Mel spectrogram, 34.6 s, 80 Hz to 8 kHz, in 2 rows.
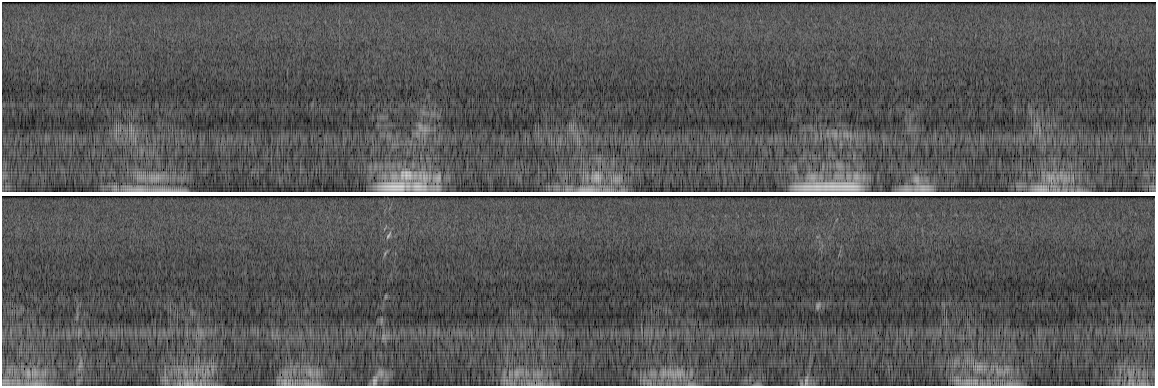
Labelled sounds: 1.5	1.9	humpback whale, 0.97 to 1.2 kHz
5.6	6.5	humpback whale, 0.94 to 1.2 kHz
12.0	12.8	humpback whale, 0.91 to 1.2 kHz

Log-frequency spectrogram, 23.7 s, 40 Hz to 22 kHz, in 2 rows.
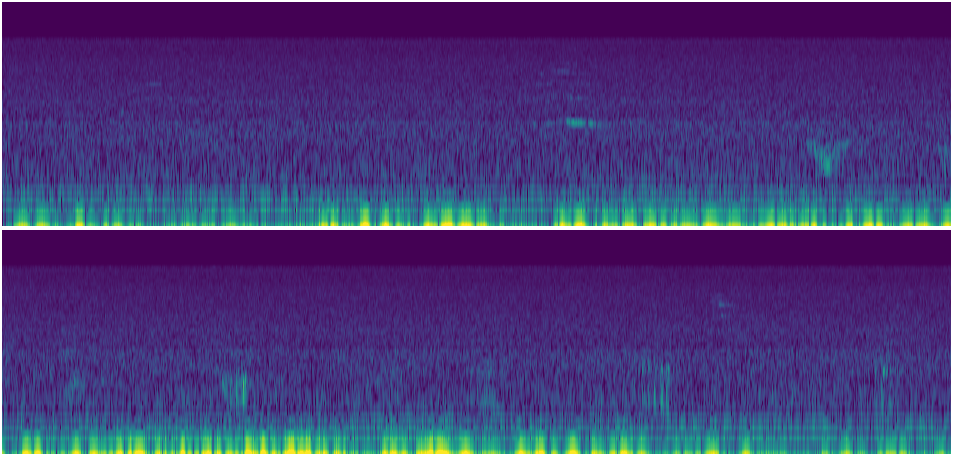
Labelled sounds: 6.9	7.2	humpback whale, 2.9 to 3.1 kHz

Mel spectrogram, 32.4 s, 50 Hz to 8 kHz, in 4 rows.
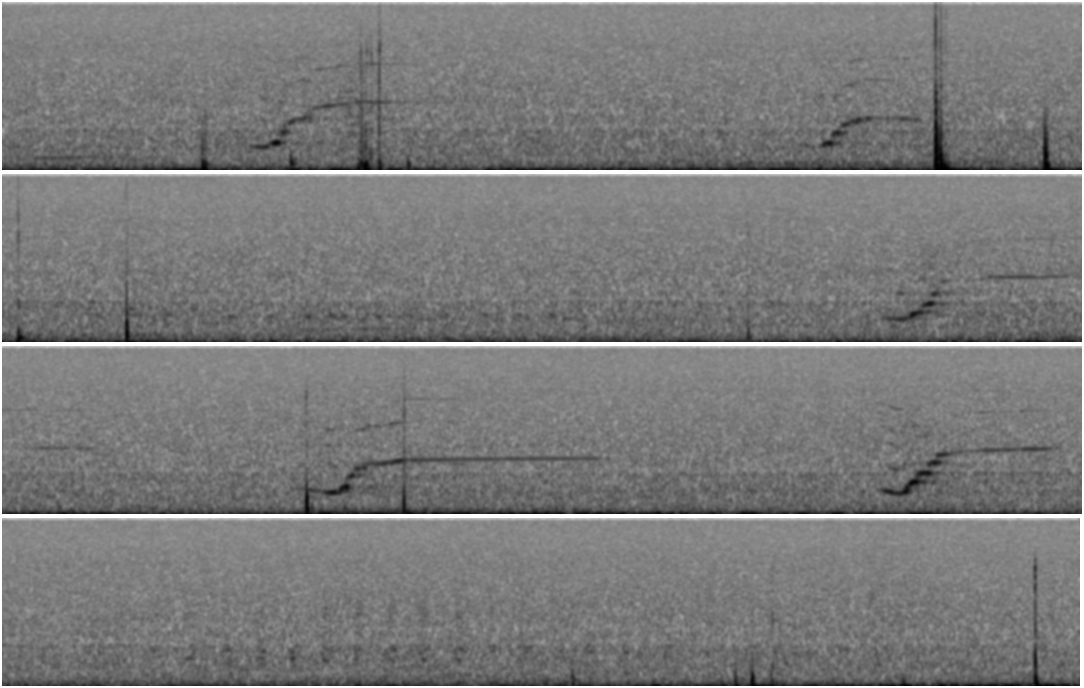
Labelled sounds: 2.1	2.9	humpback whale, 0.80 to 2.6 kHz
6.3	6.6	humpback whale, 0.80 to 1.0 kHz
15.4	15.9	humpback whale, 1.2 to 1.3 kHz
18.8	19.7	humpback whale, 0.80 to 2.0 kHz
23.1	24.1	humpback whale, 0.80 to 1.3 kHz

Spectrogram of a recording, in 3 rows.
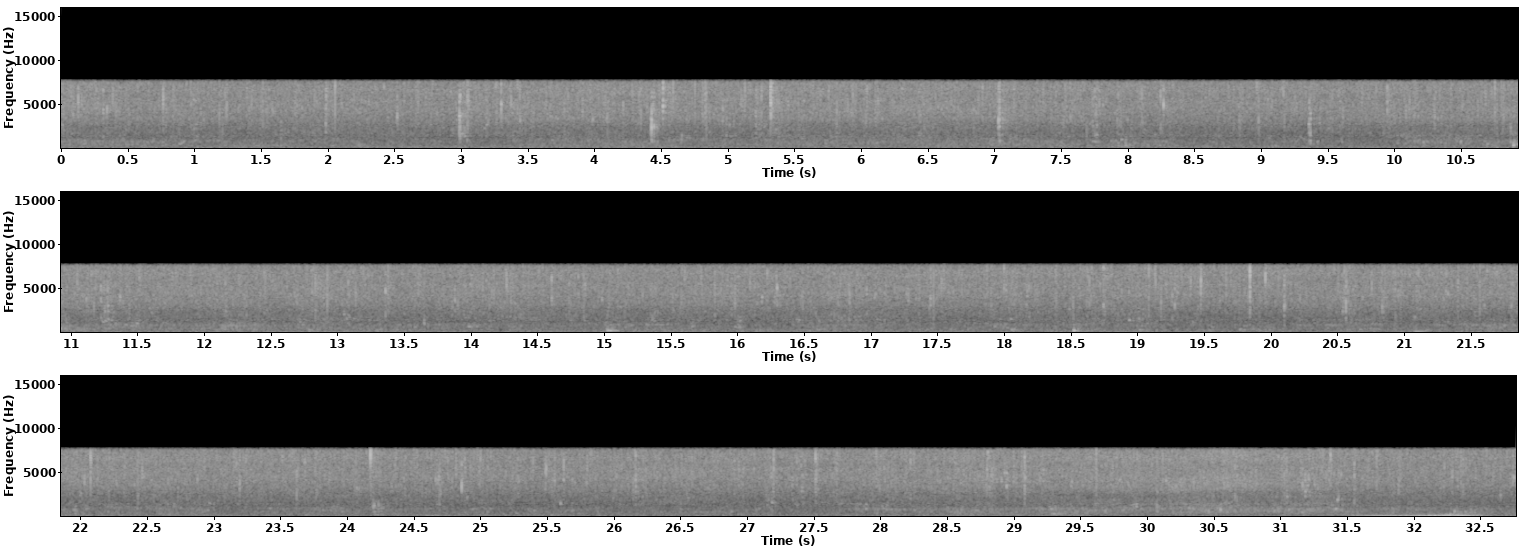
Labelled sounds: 28.0	28.2	water noise, 0.78 to 0.94 kHz

